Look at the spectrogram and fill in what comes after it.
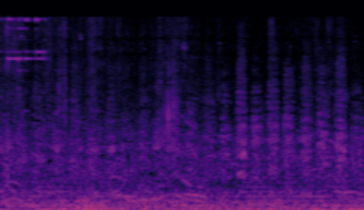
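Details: Doberman Pinscher during off-leash obedience training in public, panting in a steady rough breathy rhythm throughout, with a man praising and urging the dog on nearby.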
